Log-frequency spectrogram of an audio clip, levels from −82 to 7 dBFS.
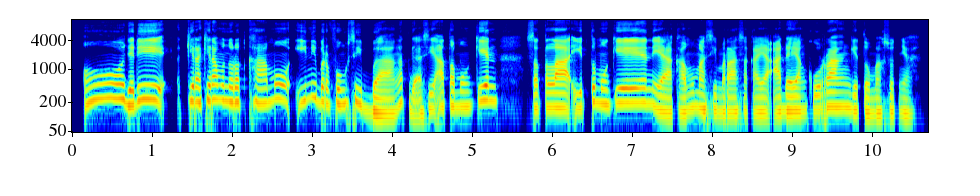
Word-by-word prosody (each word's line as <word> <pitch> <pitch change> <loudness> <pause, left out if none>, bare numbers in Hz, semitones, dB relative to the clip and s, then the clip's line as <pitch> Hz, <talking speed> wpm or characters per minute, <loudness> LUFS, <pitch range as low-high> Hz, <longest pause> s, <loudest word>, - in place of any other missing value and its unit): Oh, 245 +5 +1
jadi, 225 +2 +3 0.2
kira-kira 220 +2 +2
menurut 210 -3 +1
kamu, 215 +4 -1
ini 225 +6 -5
berfungsi 195 -2 -2
banget 130 +5 -1
nggak, 115 0 -2
sih? 150 +5 -5
Atau 170 - -1
mungkin, 215 +7 0 0.3
setelah 160 0 +4
itu 160 +6 -3
mungkin, 200 0 +3
ya 135 -5 +2
kamu 130 +4 -4
masih 150 -2 -4
merasa 130 +1 -3
kayak 130 0 -2
ada 130 +2 +1
yang 135 0 +1
kurang 165 +3 0
gitu 135 -3 -4
maksudnya? 125 -1 -8
170 Hz, 140 wpm, -21 LUFS, 135-205 Hz, 0.3 s, setelah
